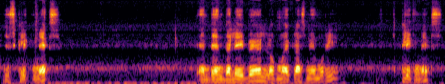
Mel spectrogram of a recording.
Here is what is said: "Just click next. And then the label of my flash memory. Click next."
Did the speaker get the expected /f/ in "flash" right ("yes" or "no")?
no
